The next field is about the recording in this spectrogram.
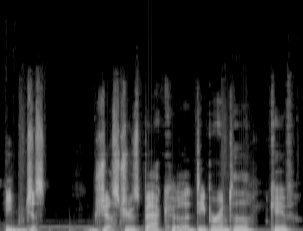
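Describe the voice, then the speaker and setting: Man, game master, gravelly edge, improvised scene narration, faint music behind. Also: medium pitch, level tone, measured pace, a bit bright.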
